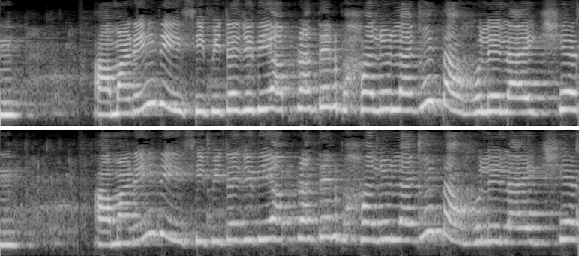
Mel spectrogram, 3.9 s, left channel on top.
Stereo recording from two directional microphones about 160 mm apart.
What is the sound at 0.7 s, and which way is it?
A woman's voice, 50° left (ahead or behind).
